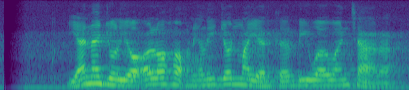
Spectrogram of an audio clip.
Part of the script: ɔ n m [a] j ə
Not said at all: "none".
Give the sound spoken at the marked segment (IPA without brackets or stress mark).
a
